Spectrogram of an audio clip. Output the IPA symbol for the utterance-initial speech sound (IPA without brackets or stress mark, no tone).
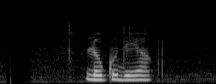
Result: l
